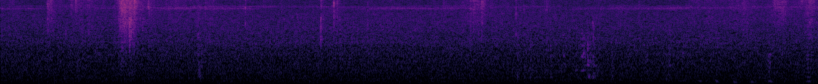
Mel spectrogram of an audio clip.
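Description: Steady outdoor hiss with a few short, light rustles and wooden knocks as a small wooden birdhouse is handled and hung against a tree trunk.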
